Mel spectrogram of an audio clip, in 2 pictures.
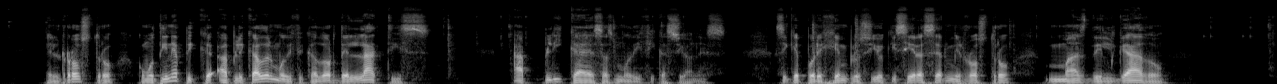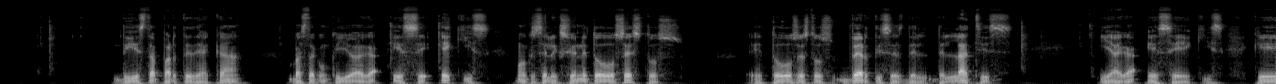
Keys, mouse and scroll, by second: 1.8-6.0 drag, 6.2-8.1 shift+middle drag, 8.2-9.4 shift+middle drag, 9.5 a, 10.6 alt+shift+right click, 11.7 alt+shift+right click, 12.0 alt+shift+right click, 12.6 alt+shift+right click, 13.4 shift+right click, 13.8 shift+right click, 14.1 shift+middle click, 14.8 shift+right click, 15.4 shift+right click, 16.4 middle click, 18.0 s, 18.5 x, 21.9 click, 24.6 shift+middle click, 25.4-25.5 shift+middle drag.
